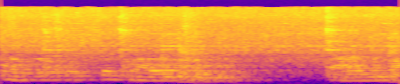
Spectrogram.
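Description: Food sizzling in a hot kadai on a gas stove while a metal spoon stirs it, with a steady hiss of frying oil under a man's voice.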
